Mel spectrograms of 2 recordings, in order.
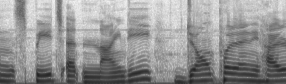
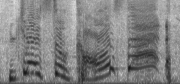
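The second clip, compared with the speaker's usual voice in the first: much higher, slow mock disbelief; high incredulous squeak; slower than usual. Retelling a Discord chat to a friend, high mock disbelief. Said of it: "and I'm like".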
